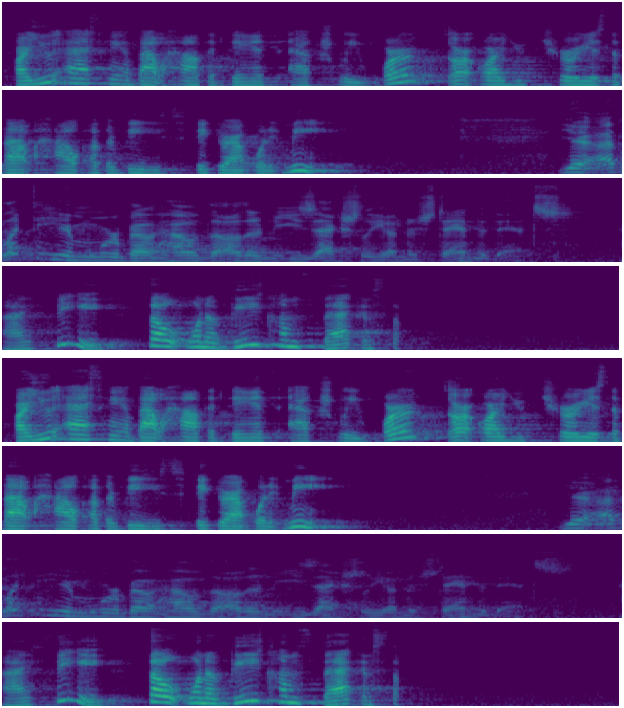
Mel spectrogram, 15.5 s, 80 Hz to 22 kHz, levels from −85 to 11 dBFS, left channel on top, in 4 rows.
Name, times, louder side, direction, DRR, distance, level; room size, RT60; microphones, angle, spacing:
voice 1, 0.1-5.9 11.6-12.3 12.5-14.1, right 3 dB, 25° right, 15 dB, 0.8 m, -33 dB
voice 2, 6.7-11.3, left 4 dB, 85° left, 11 dB, 2.1 m, -48 dB
29.0 x 18.0 x 7.0 m, 0.73 s
head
